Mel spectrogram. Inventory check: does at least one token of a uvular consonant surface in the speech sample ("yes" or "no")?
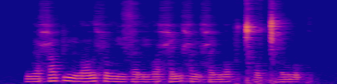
no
